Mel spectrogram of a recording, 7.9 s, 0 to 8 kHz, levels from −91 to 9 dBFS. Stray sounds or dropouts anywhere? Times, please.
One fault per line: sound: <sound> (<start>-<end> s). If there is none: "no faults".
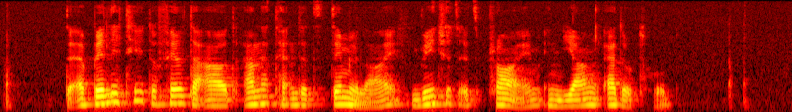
no faults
